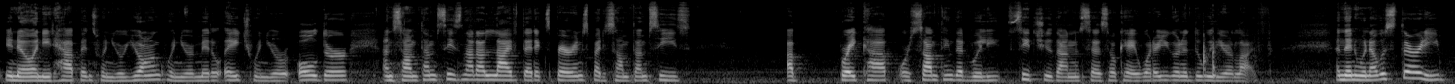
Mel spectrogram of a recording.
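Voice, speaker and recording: Earnest Colombian-accented woman in her forties. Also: mid-range voice. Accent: Colombian Spanish. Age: 40s. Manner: earnest, reflective, restarts phrases often. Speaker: keynote speaker. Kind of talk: personal speech at a luncheon.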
